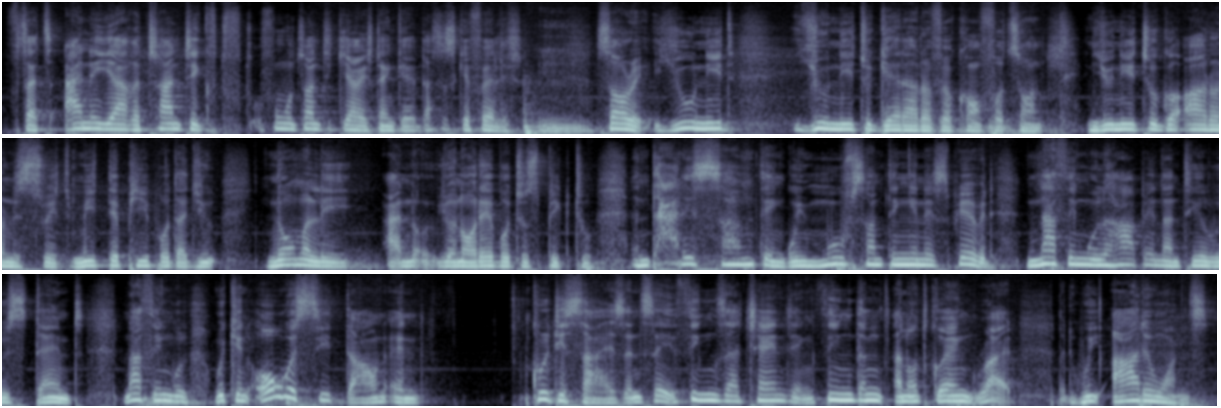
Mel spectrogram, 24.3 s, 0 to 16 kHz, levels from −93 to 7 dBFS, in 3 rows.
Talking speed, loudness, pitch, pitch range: 185 wpm, -20 LUFS, 130 Hz, 115-155 Hz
